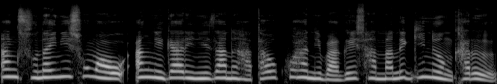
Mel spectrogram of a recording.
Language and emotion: Bodo, fearful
